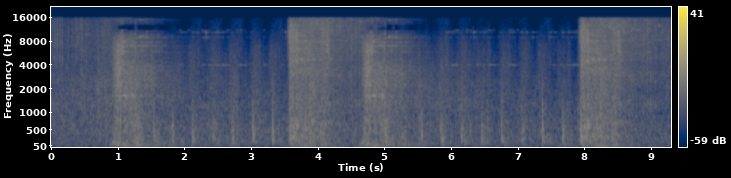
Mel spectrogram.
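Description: Quick footsteps thud on wooden planks.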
